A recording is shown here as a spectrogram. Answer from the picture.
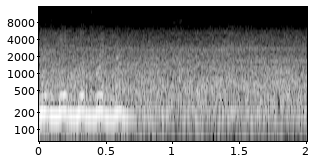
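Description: A short, wavering voice sound for the first moment, then a steady rush of surf and wind on the beach.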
